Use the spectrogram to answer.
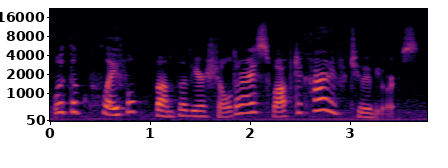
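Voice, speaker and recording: A woman's voice: on the high side, sing-song, moderate pace, fairly bright tone. A woman playing a confident, flirtatious criminal suspect in an audio roleplay, teasing the listener with a coy, playful delivery. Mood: sly, teasing.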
